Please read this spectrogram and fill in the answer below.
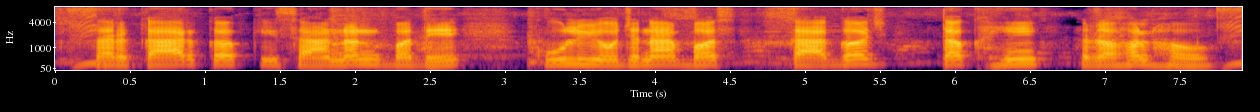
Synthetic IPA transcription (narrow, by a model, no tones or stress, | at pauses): səɾkaːɾkakɪsaːnənbəd̪ʱe | kuljoːd͡ʒnabəskaːɡəd͡ʒt̪əkɦĩ | ɾəɦəlɦɛo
